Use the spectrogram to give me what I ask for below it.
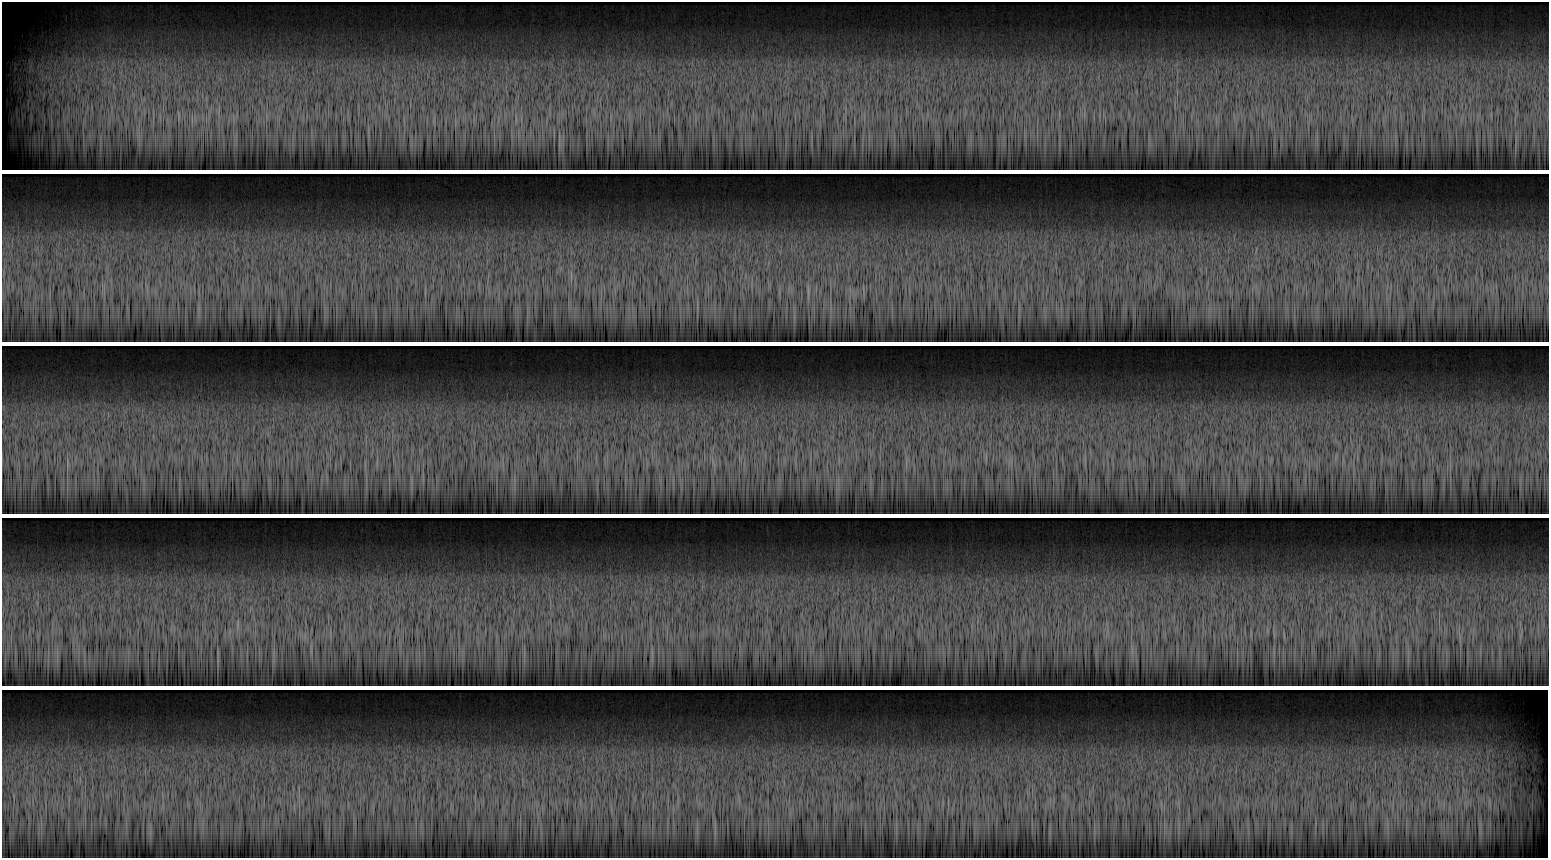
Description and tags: Forest river flows over rocks
Water from the river flows over big rocks.
Recorded in Ticino (Tessin), Switzerland.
